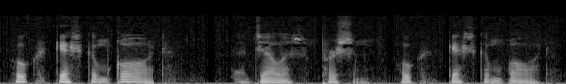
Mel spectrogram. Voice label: "hukgesgm goot", smalgyax

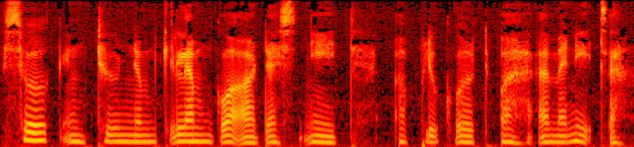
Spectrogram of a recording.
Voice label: "'wahamaniits'a", smalgyax

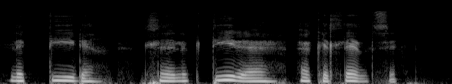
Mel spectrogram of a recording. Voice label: "lakwdiidi", smalgyax

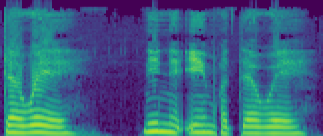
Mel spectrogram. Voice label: "dawee", smalgyax

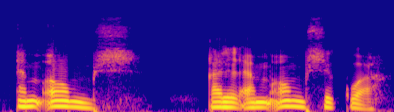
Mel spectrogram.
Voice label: "am'oms", smalgyax

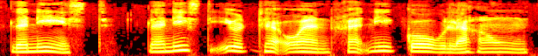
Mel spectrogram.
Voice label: "laniist", smalgyax

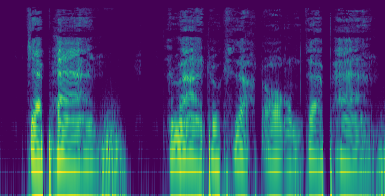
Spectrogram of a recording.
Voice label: "dzapan", smalgyax

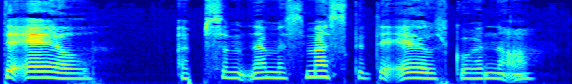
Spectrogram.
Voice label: "da'eel", smalgyax

